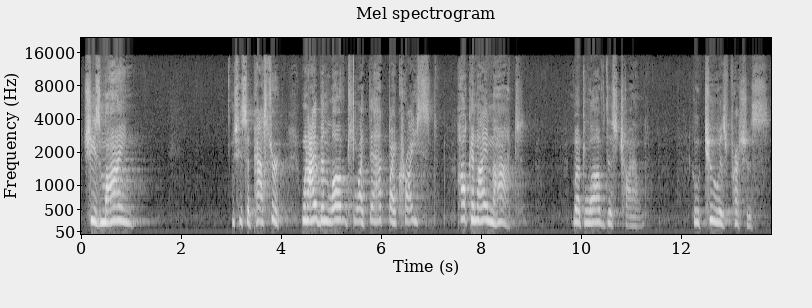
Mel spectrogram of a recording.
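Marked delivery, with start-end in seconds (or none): 0.0-1.1 loud, higher-pitched declaration; Christ's emphatic claim. Retold or imitated. Christ claims the rejected woman, in a loud proclamation. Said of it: "It was Christ who said". 3.4-13.8 slow, raised-pitch heartfelt appeal; impassioned plea. Retold or imitated. Mother explains her love to pastor, slow and impassioned.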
